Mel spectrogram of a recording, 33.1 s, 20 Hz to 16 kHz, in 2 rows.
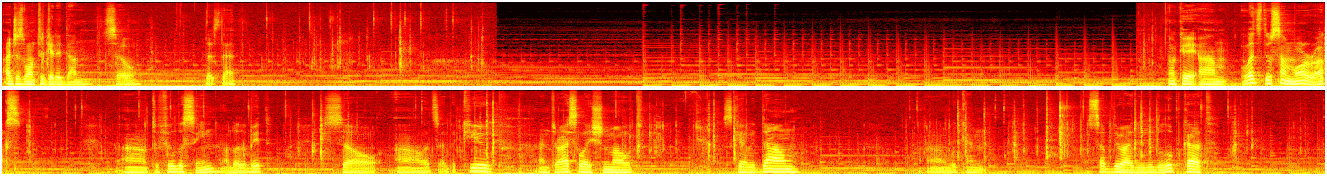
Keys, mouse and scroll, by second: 3.1-5.5 middle drag, 3.9-4.5 scroll up 2, 5.5 click, 5.7 scroll down 1, 6.2-7.7 middle drag, 7.5 scroll up 2, 7.7 click, 7.8 Tab, 8.0 click, 8.0 middle click, 8.3 g, 8.7 click, 8.7 middle click, 9.0 g, 9.5 click, 10.1 click, 10.5 middle click, 11.1 click, 11.1 g, 11.5 click, 11.6-12.9 middle drag, 11.8 scroll down 2, 12.0 g, 12.9 Tab, 13.4 KP_0, 17.3 middle click, 19.1-19.5 scroll up 1, 19.5 middle click, 21.6 shift+a, 22.4 KP_Divide, 23.2 scroll down 1, 23.9 middle click, 24.2 Tab, 28.2 ctrl+r, 29.7-33.0 middle drag, 30.5 ctrl+r, 33.0 click.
